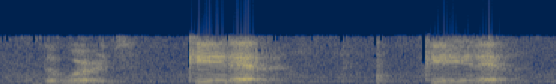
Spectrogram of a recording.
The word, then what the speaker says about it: querer: Try to pronounce the words querer, querer. You see that the R is the soft sound of the R because it's not at the beginning of the word and because it is not doubled.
